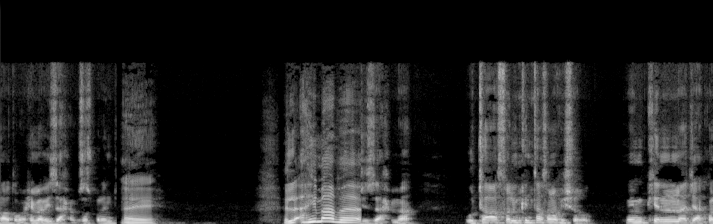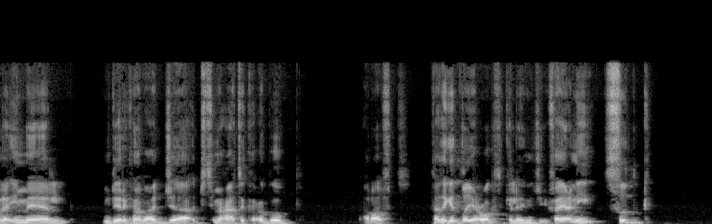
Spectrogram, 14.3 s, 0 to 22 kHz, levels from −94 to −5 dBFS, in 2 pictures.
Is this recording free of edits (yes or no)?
no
